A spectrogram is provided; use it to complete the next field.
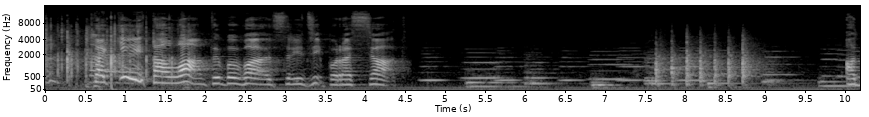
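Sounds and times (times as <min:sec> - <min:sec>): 
speech: 0:00.6 - 0:04.5
knocking on a door: 0:07.5 - 0:09.1.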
